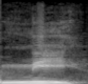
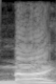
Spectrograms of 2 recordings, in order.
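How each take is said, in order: First: The vowel sounds like ee. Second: The vowel sounds like eye. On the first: The speaker calls it right. "the I makes the e sound in Latin" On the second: The speaker calls it wrong. "not the ni sound"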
